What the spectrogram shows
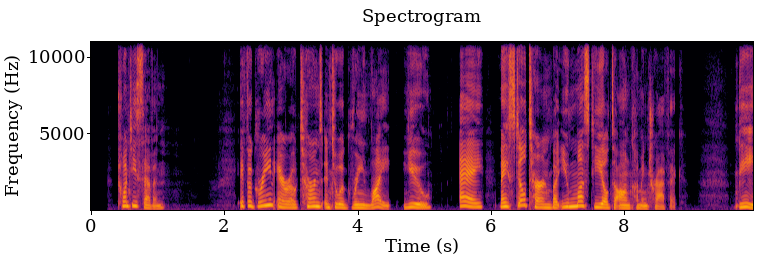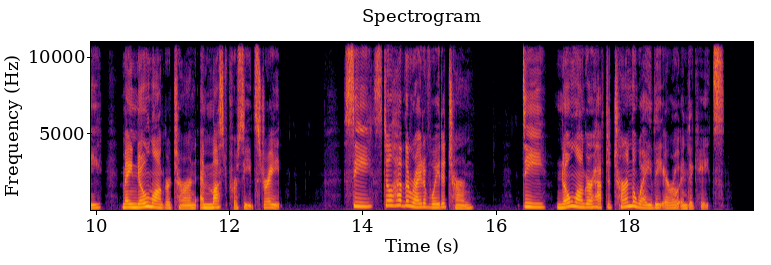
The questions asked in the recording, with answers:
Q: If a green arrow turns into a green light, you,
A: The answer is letter A.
